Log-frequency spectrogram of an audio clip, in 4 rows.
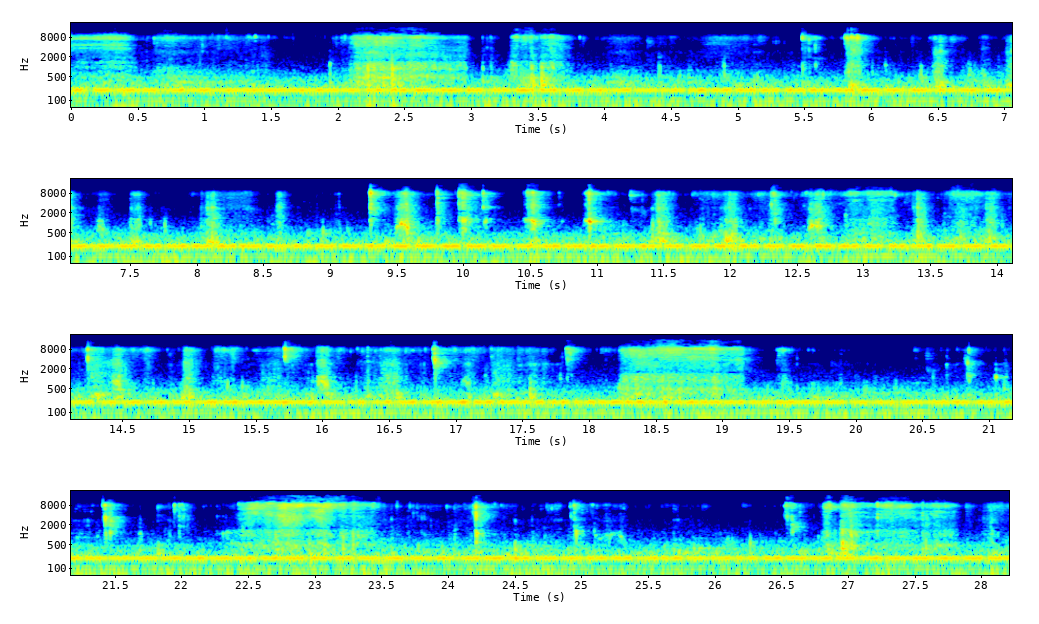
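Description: Close-miked eating sounds of a person eating chicken curry and rice by hand: many wet chewing clicks and smacks, with a few longer noisy spells about 2, 18, 23 and 27 seconds in. A steady low hum runs underneath.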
